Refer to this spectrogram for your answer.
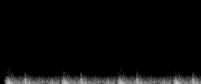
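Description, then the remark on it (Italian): A fast heartbeat thuds in quick lub-dub pairs, deep and muffled, pounding steadily with nothing else around it. “Paul respirava forte, il battito del cuore come impazzito”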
